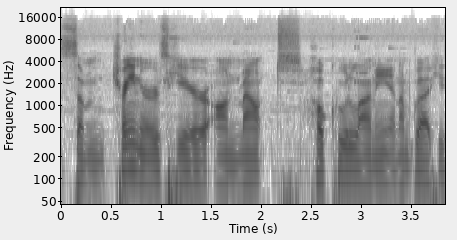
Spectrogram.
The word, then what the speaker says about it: Hokulani: is but there's some trainers here on Mount Hokulani and I'm glad he said it right now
